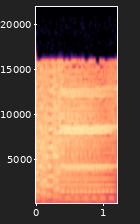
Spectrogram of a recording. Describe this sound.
vintage video game logo chime
Bashing on a keyboard + direct line-in to a shoebox tape recorder = something resembling the distorted jingle that might have accompanied a game developer's logo, from the startup/intro to some obscure old video game that doesn't exist.
Circa 2009.
noise, megadrive, 8-bit, 8bit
